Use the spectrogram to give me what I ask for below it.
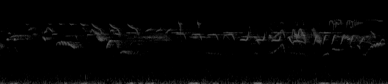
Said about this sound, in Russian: нежные трели птиц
